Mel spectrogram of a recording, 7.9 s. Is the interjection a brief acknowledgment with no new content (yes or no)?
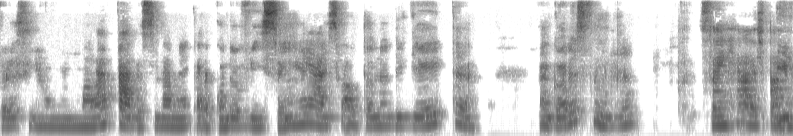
no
